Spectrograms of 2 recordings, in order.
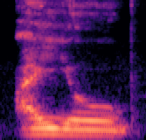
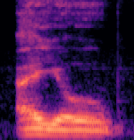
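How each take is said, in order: First: The name is said as two syllables, ending 'yob'. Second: The same.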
